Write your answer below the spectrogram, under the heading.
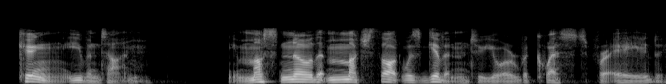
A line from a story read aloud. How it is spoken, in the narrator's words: he growled softly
